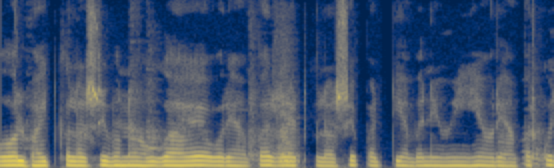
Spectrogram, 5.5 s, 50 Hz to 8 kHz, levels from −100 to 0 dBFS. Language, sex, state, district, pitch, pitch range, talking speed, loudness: Hindi, female, Uttar Pradesh, Budaun, 195 Hz, 190-200 Hz, 240 wpm, -17 LUFS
